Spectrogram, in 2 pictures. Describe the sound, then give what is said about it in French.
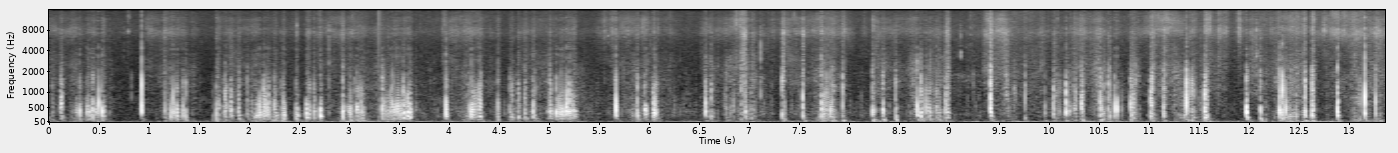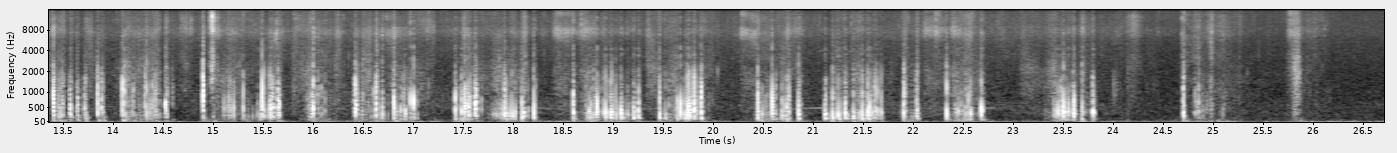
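Footsteps pressing through powder snow in the Pyrenees, a long, steady run of soft crunches at an even walking pace. “Et ce son de neige poudreuse.”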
